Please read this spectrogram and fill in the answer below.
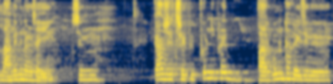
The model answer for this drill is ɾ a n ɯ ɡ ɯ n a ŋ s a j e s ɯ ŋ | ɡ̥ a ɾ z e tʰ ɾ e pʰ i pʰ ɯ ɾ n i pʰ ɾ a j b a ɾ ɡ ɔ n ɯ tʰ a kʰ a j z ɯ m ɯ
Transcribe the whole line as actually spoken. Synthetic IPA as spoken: l a n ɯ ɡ ɯ n a ŋ z a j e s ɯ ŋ | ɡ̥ a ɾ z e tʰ ɾ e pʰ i pʰ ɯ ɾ n i pʰ ɾ a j b a ɾ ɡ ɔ n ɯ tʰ a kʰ a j z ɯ ŋ ɯ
